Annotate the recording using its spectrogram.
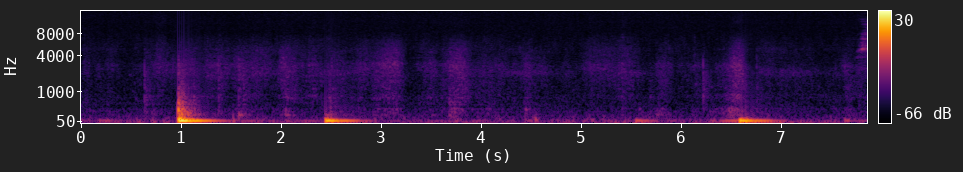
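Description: Rubber boots thud softly on a carpeted floor.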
